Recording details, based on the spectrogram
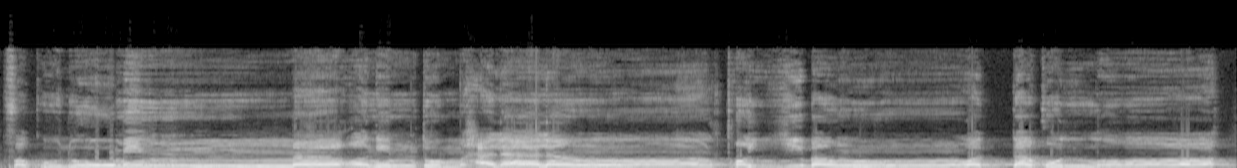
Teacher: اور اللہ کے لام کو پر پڑھیں گے کیونکہ قاف کے اوپر پیش ہے · حلالا لام کے اوپر کھڑا زبر ایک الف کے برابر کھینچیں گے اور یہ لام کی میں جو تنوین ہے اس میں اخفا ہو رہا ہے، تنوین کی آواز کو ناک میں چھپا کر پڑھیں گے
